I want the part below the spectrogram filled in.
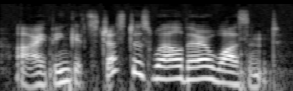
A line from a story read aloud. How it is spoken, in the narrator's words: said Marilla dryly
